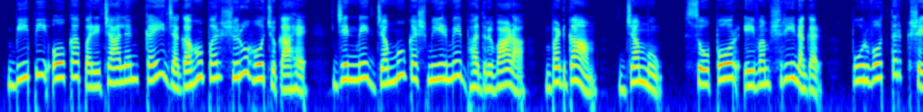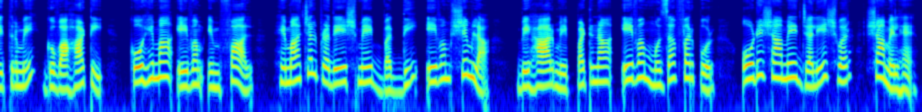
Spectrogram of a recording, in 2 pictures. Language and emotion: Hindi, neutral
